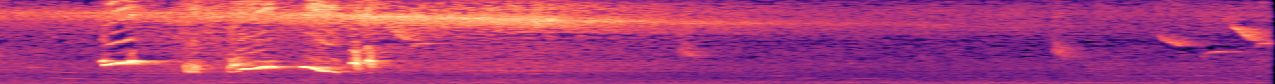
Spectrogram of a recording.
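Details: Orange-headed thrush, a male, in relaxed 'ngeplong' afternoon song: a brief burst of four bright whistled notes sliding downward, then several seconds of quiet background hiss with faint distant chirps.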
